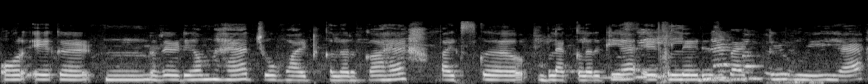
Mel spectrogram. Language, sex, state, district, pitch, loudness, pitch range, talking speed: Hindi, female, Uttar Pradesh, Shamli, 215 Hz, -14 LUFS, 205-225 Hz, 130 wpm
